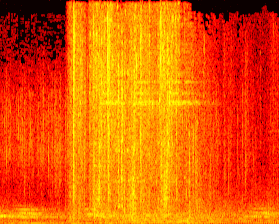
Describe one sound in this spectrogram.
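A wooden crate is smashed open.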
